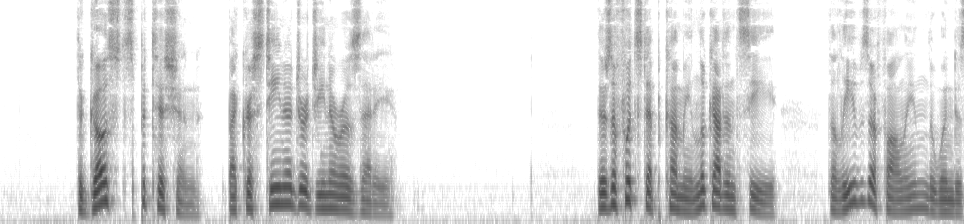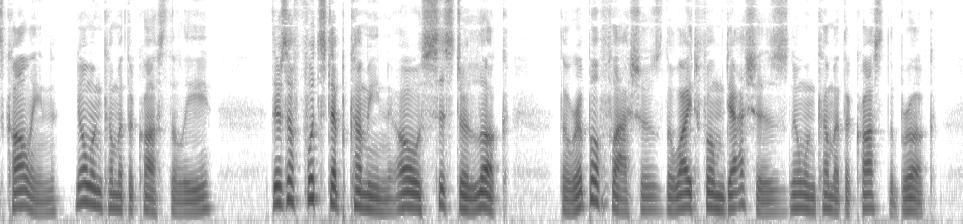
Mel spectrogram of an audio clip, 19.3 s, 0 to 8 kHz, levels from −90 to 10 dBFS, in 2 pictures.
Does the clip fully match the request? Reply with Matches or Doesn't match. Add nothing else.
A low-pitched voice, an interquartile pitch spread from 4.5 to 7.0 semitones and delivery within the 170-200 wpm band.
Doesn't match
